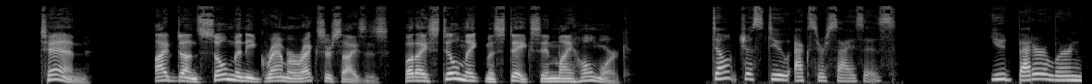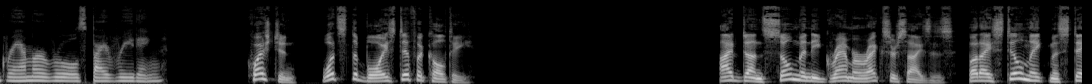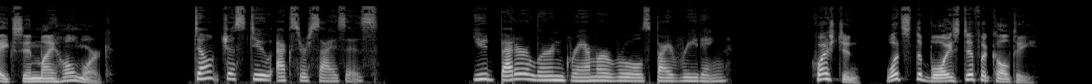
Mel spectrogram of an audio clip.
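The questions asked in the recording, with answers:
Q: what's the boy's difficulty?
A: He still makes grammar mistakes in his homework.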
